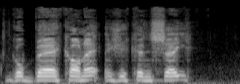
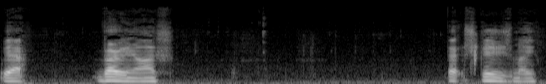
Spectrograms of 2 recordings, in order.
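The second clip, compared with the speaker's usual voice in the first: talking with mouth full; words round a bite of pie. Real, not acted. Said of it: "I shouldn't talk with my mouth full".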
